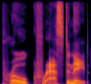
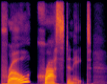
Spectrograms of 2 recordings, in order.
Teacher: The cras part is the one that gets the most weight.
